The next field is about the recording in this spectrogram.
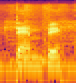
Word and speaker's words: Tempe: Allora, innanzitutto si scrive Tempi, ma si legge Tempe con la E finale.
